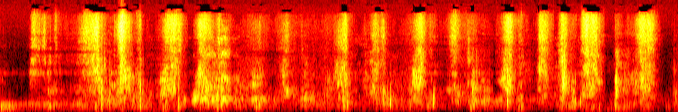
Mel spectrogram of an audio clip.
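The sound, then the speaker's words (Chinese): Footsteps crunch through snow on a snow-covered path in Beijing after heavy snowfall, in cold weather, at a steady walking pace, roughly two per second, each step a dry, gritty crackle of moderate loudness, with no voices. “这条路都是雪，所以刚才就是我踩在雪、踩在雪上的声音。”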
